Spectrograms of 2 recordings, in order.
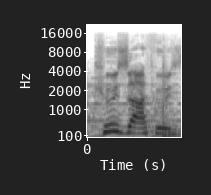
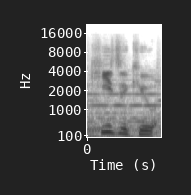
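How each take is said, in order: First: The name begins with a Ku sound. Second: The name begins with a Ki sound. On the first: The speaker calls it right. "I know I've been mispronouncing Kuzaku's name" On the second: The speaker calls it wrong. "I pronounce it Kizaku"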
